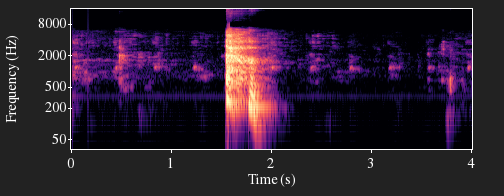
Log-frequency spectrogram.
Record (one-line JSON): {"cough_length": "4.0 s", "cough_amplitude": 27719, "cough_signal_mean_std_ratio": 0.21, "survey_phase": "alpha (2021-03-01 to 2021-08-12)", "age": "65+", "gender": "Female", "wearing_mask": "No", "symptom_fatigue": true, "symptom_headache": true, "smoker_status": "Ex-smoker", "respiratory_condition_asthma": false, "respiratory_condition_other": false, "recruitment_source": "REACT", "submission_delay": "2 days", "covid_test_result": "Negative", "covid_test_method": "RT-qPCR"}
